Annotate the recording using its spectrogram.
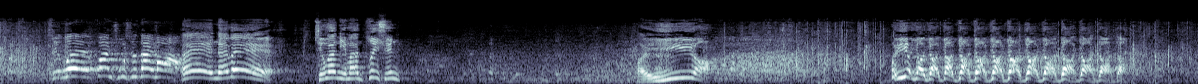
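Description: A middle-aged man speaks with animation through a microphone on a stage.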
